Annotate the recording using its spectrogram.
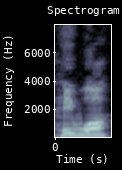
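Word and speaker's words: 平和: But it's pronounced Heiwa in this case. Yeah. So like Heisei. Yeah.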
